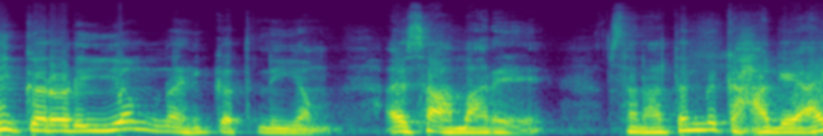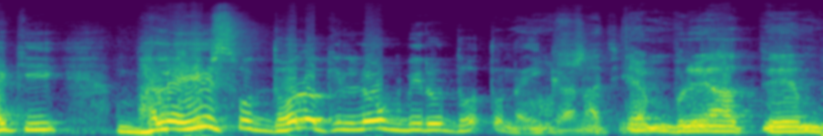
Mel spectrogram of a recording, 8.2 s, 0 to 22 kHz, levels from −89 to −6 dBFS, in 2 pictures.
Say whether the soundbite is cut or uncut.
uncut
